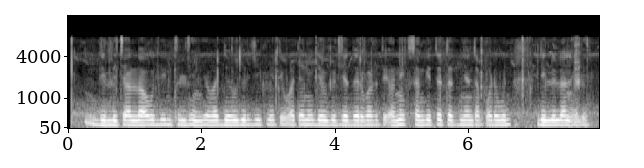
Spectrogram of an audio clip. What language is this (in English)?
Marathi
